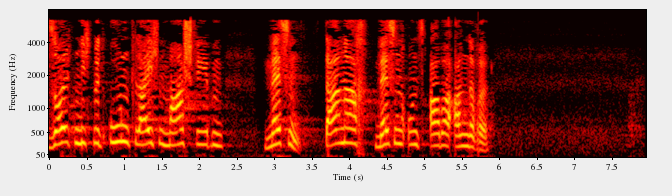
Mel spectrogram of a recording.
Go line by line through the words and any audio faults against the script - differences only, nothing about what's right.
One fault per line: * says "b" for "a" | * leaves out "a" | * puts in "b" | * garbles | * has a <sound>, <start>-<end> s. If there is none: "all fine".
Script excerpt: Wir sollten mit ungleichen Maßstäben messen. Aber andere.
* puts in "nicht"
* puts in "Danach messen uns"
